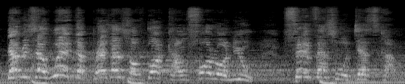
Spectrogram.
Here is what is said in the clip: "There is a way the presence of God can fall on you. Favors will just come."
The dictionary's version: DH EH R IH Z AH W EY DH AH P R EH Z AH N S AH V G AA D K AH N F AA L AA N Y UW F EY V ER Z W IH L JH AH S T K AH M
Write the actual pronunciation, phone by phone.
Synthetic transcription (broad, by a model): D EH R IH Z AH W EY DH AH P R EH Z AH N S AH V G AA D K AH N F AA L AA N Y UW F EY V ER S W IH L JH AH S T K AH M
